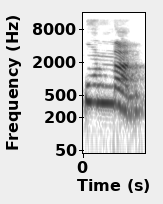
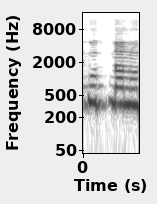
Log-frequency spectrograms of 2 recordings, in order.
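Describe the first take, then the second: First: The middle consonant is an n sound. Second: The middle consonant is a t sound. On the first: The speaker calls it right. "হবে কি কুন্নান" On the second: The speaker calls it wrong. "কখনোই কুতনান উচ্চারণ করবেন না।"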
